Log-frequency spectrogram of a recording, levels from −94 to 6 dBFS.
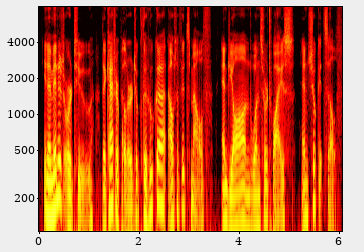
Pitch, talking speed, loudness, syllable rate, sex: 120 Hz, 215 wpm, -22 LUFS, 5.7 syllables/s, male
